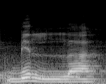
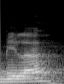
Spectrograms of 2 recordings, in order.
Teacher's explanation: Bi-nya, Allahnya, lamnya ada tasdid. Jadi billah, tidak bila.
